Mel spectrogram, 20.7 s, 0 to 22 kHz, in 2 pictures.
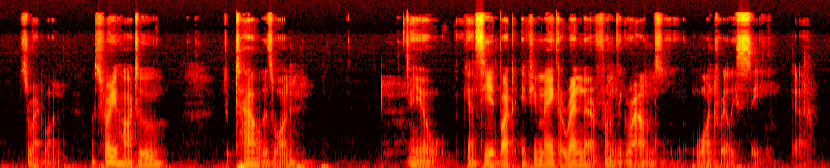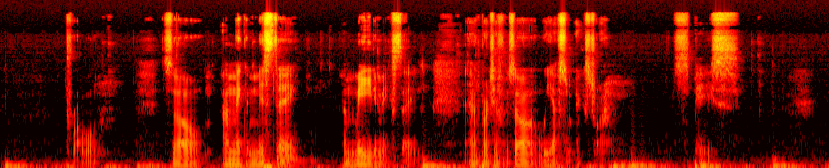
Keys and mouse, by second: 0.0-4.1 drag, 5.0-6.7 drag, 6.9 ctrl+KP_Decimal, 8.7 s, 10.5 s, 11.8 click, 12.2 g, 13.3 click, 13.7 click, 13.8 right click, 14.0-16.4 drag, 15.7 u, 18.4 s, 19.2 s, 20.1 g.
